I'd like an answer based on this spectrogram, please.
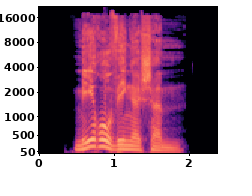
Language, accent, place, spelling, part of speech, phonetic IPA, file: German, Germany, Berlin, merowingischem, adjective, [ˈmeːʁoˌvɪŋɪʃm̩], De-merowingischem.ogg
- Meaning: strong dative masculine/neuter singular of merowingisch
